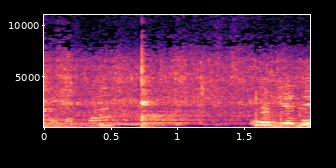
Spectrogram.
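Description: Metal spoon stirring and scraping inside a steel cooking pot over a wood fire, with a steady sizzle of frying from the pot. There are a couple of sharp scrapes, one at the very start and one under a second in.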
